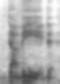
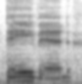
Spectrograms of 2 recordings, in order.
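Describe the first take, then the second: First: The name is said without a y-like glide. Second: The name is said with a y-like glide. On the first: "every other goddamn uh, language in the world says David" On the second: "as if there's a Y in it"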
